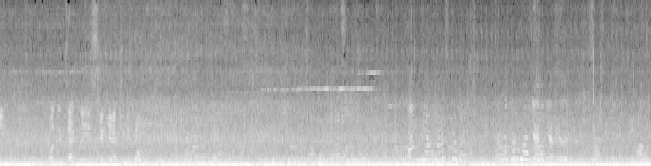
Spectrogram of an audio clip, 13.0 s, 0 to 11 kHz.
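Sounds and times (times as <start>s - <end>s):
passers-by talking: 0.0s - 13.0s
traffic rumble: 0.0s - 13.0s.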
